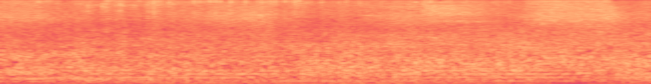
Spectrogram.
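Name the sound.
subway train running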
